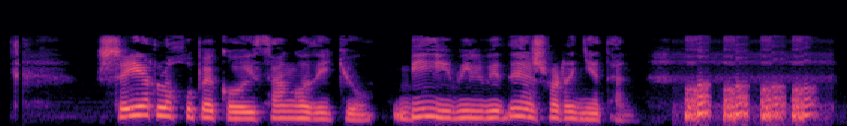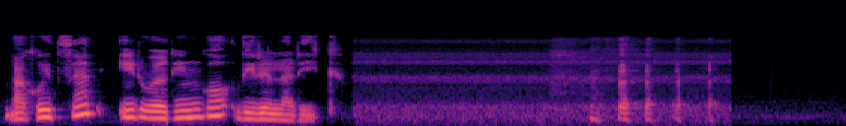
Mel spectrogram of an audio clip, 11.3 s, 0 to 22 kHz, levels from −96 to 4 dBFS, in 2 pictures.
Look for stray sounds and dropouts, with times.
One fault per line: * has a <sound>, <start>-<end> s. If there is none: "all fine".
* has a laugh, 4.6-5.5 s
* has a laugh, 9.3-10.5 s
